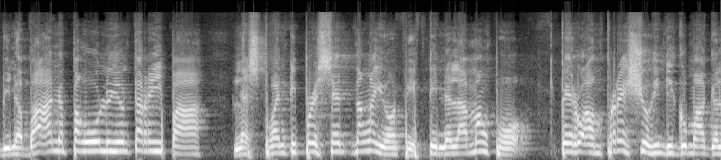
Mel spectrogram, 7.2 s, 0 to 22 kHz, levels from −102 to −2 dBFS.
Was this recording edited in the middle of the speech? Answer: no; 0 cuts

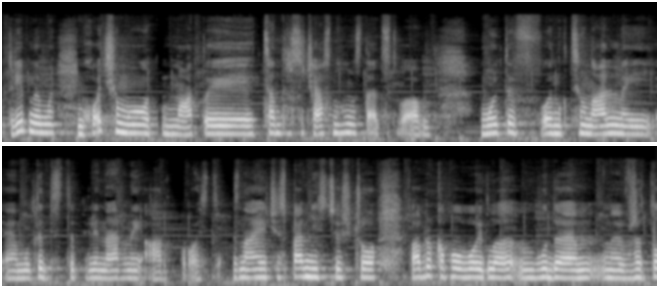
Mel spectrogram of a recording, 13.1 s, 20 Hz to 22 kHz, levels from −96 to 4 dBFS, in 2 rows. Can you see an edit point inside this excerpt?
yes; 4 cuts; at 0.7 s, 1.6 s, 4.8 s, 8.9 s

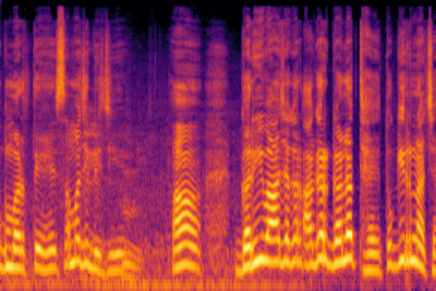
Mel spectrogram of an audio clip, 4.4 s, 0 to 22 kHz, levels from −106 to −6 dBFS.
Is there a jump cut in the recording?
yes; 1 cut; at 3.0 s

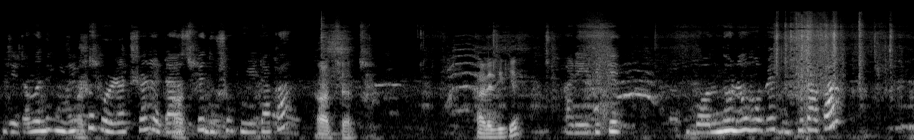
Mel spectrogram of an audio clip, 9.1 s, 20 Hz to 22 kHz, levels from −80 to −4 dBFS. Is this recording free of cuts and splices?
yes; 0 cuts

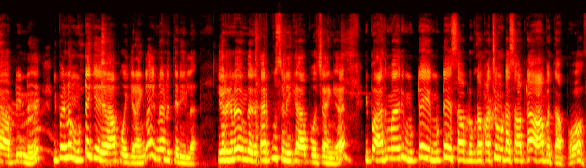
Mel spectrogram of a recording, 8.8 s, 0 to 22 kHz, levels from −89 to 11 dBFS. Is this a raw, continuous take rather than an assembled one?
yes; 0 cuts

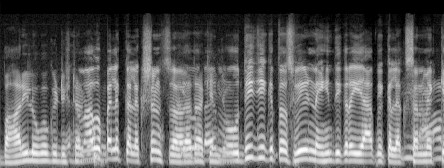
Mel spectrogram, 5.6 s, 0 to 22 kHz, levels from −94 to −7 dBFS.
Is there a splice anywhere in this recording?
yes; 1 cut; at 2.3 s

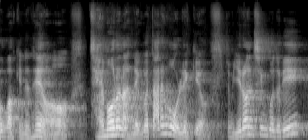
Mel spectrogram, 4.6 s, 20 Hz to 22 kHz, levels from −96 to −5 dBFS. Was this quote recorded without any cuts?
no; 1 cut; at 1.2 s

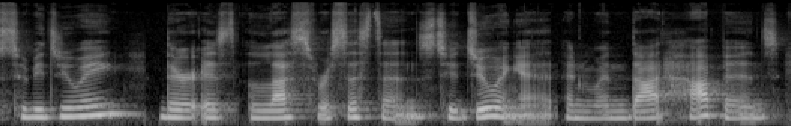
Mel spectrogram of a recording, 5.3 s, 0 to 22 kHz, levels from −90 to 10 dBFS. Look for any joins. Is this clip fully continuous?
no; 1 cut; at 3.7 s

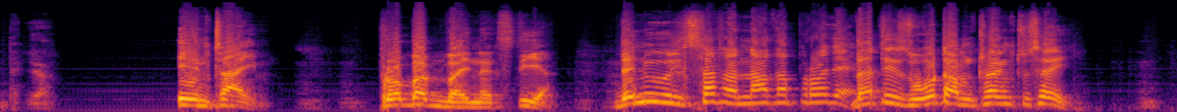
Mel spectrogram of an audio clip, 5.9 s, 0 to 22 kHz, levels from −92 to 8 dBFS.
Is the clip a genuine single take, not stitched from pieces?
yes; 0 cuts

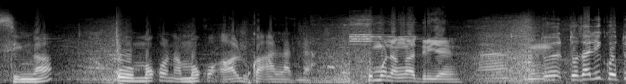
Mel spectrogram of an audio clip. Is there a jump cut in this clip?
yes; 1 cut; at 3.5 s

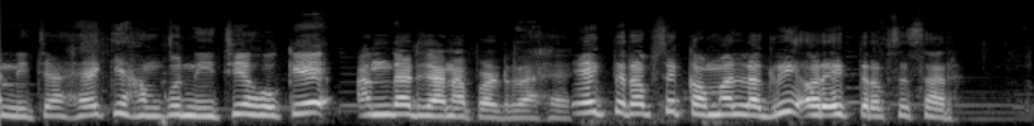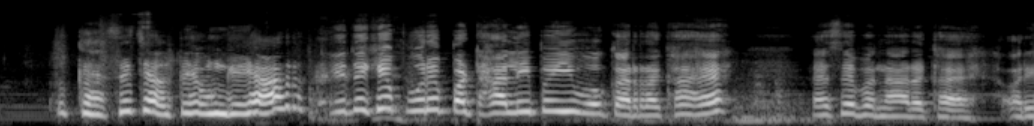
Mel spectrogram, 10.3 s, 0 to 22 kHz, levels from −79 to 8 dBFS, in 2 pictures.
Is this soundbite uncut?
no; 2 cuts; at 2.8 s, 6.8 s

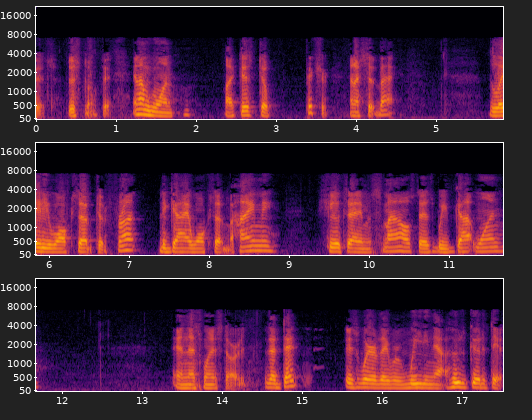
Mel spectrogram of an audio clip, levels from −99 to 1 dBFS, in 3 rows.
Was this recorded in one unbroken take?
no; 1 cut; at 14.5 s

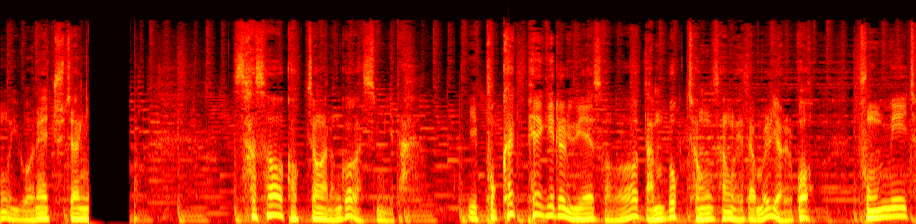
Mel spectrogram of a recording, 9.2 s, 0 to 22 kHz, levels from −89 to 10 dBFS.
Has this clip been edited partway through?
no; 0 cuts

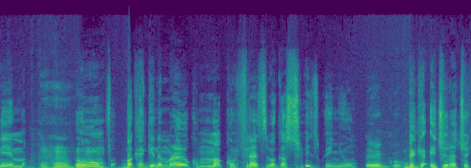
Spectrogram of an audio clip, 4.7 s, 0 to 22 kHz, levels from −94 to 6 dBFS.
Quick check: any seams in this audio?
no; 0 cuts

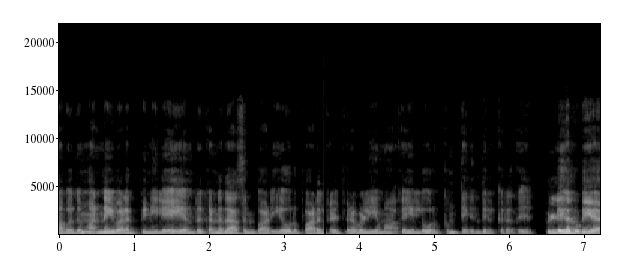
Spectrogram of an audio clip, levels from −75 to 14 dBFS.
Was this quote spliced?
no; 0 cuts

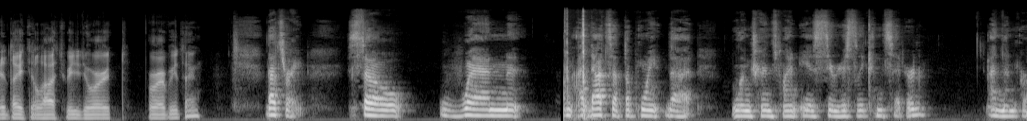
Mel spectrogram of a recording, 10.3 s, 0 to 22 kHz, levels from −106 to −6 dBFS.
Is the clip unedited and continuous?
no; 1 cut; at 5.6 s

